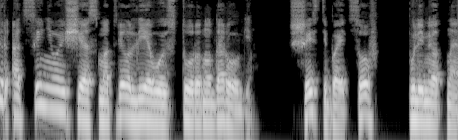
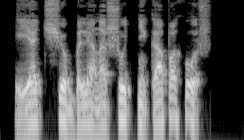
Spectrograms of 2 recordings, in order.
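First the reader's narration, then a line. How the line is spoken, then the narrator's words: Snorting. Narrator (Russian): фыркнул Буслай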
